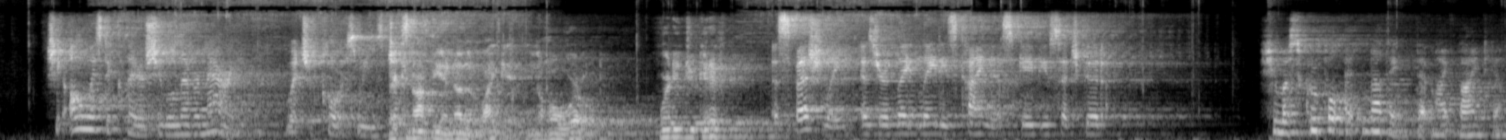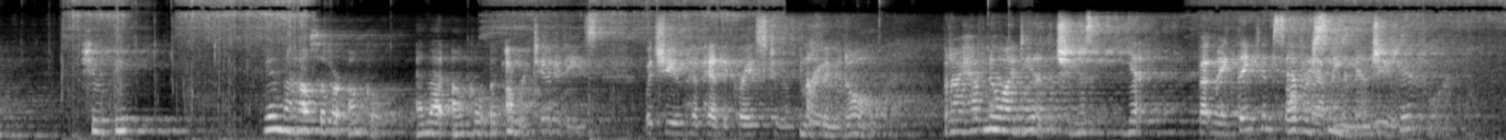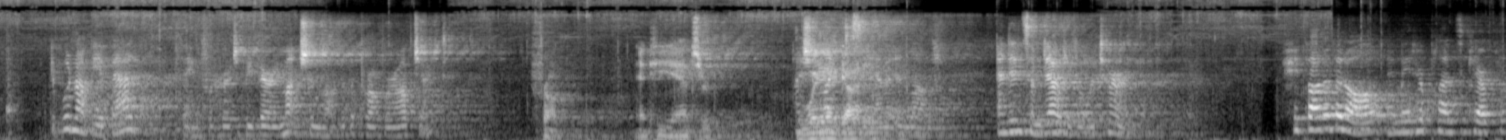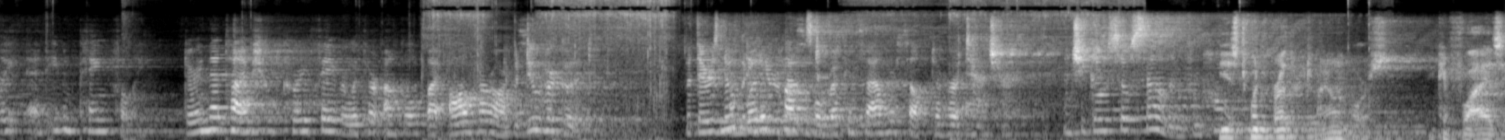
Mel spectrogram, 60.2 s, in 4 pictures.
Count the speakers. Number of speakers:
four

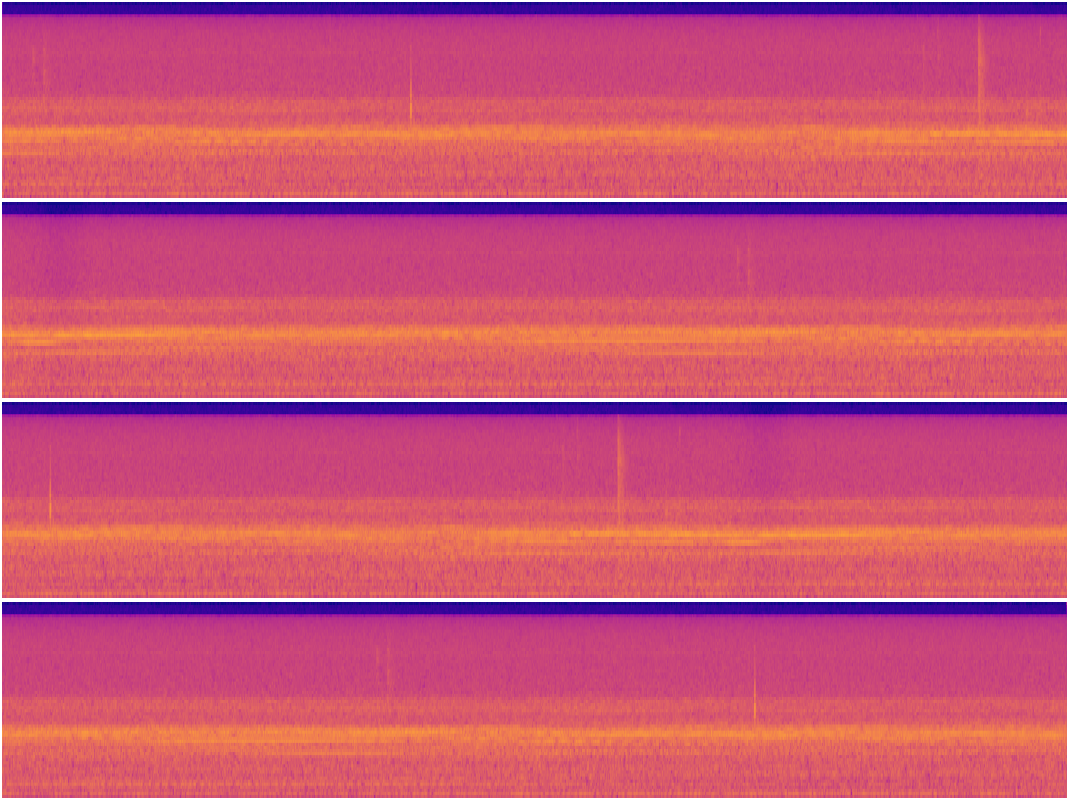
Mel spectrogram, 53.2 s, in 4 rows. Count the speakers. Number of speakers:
zero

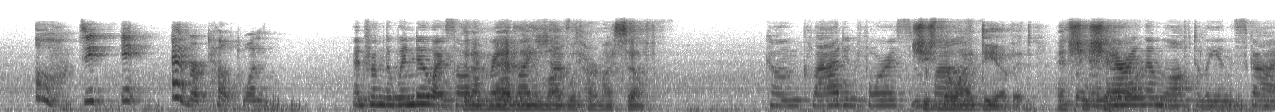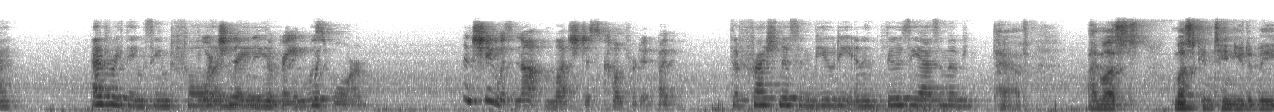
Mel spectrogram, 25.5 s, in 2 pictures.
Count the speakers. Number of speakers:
three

